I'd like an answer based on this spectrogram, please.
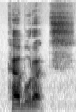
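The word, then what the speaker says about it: كبرت: Kaburat huruf ta itu sukun. Jadi kita perlu qalqalahkan dia. Tapi qalqalah yang ringan. Cara baca adalah bunyi pantulan yang ringan.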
